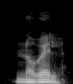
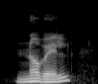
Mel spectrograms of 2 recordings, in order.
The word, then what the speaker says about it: Nobel: En su lengua de origen, el sueco, es palabra aguda, novel, y así se recomienda pronunciarla en español, a pesar de que la pronunciación llana, novel, está muy extendida, incluso entre personas cultas.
